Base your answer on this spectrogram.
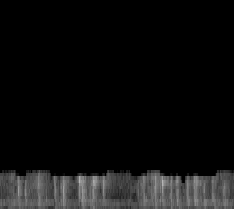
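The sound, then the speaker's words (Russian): Typing on a computer keyboard while writing down a note: rapid, irregular clicking keystrokes in quick bursts, with a brief pause near the middle. “Сейчас, секунду, я пишу сразу, чтобы не забыть.”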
